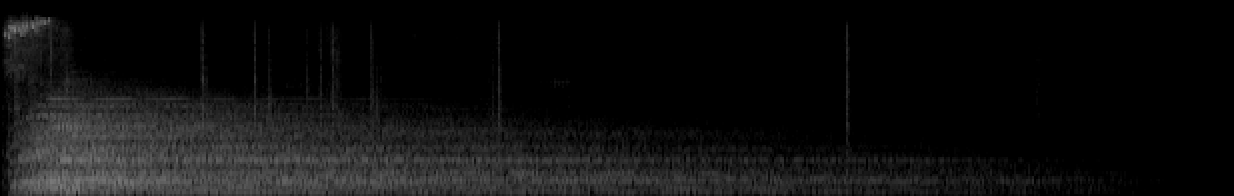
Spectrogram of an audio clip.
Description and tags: FX Sample GLISS
The sound of all the pedals of an out-of-tune upright piano with a short glissando played at random.
FX, Series, Snickerdoodle, Slur, Out, Of, Gliss, Weird, Upright, Overtone, Sample, Keys, Pedal, Piano, Tune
